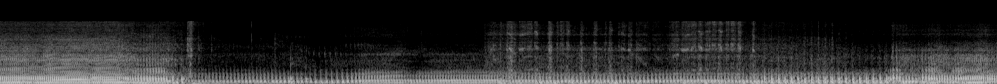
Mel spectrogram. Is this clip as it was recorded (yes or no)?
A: no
